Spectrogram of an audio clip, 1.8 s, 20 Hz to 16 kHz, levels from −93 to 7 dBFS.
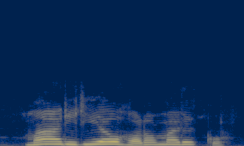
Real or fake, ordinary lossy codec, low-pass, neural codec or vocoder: fake; AAC, 96 kbps; 7.2 kHz; codec, 16 kHz, 2 kbps, FunCodec, trained on Chinese and English, 25 frames a second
